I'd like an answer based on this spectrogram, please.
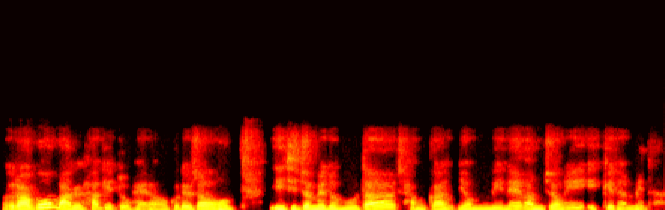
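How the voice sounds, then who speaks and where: A woman teacher giving a casual lecture on a classic story, talking straight to her students with many soft hums between points. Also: mid-range voice, animated, moderate pace, creaky, dry recording. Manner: casual, talks to students as 얘들아 with frequent hums.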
